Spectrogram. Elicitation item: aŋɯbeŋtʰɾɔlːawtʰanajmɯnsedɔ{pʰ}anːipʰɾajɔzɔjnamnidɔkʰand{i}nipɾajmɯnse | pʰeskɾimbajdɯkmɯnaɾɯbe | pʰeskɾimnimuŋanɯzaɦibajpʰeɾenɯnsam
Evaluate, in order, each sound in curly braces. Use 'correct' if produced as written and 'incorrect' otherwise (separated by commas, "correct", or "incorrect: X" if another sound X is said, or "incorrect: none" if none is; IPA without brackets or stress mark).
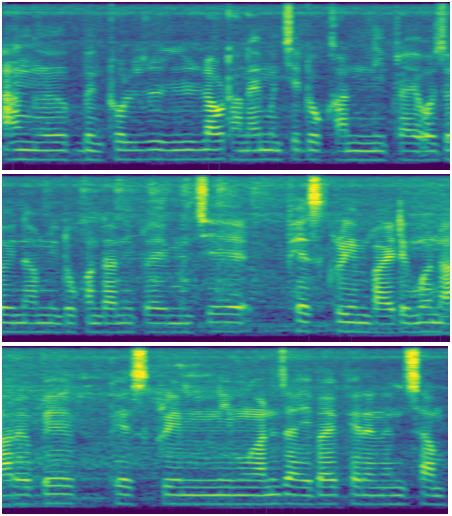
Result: incorrect: kʰ, incorrect: a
